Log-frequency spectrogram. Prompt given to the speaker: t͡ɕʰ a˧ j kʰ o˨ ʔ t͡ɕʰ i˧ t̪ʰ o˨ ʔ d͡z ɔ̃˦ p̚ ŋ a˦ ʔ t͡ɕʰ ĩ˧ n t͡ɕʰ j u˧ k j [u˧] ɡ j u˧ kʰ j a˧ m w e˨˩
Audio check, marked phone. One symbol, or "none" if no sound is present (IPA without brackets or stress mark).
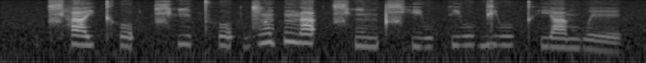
u˧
